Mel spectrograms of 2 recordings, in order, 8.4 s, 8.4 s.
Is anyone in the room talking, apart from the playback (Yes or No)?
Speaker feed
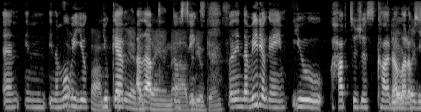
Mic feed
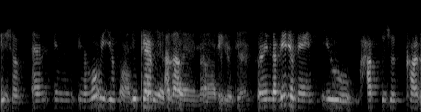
No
